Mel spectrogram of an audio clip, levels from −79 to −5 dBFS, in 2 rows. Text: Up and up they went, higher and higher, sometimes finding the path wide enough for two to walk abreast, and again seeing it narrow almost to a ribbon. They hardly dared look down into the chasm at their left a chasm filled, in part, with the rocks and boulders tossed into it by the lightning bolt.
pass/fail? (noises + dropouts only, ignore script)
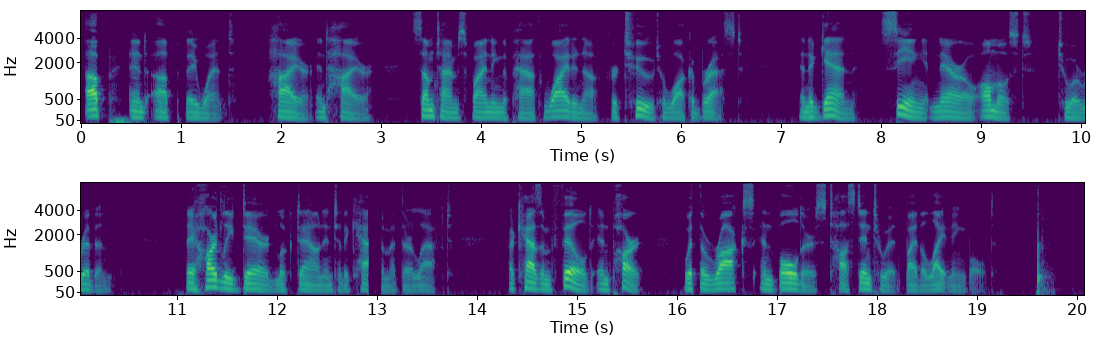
fail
